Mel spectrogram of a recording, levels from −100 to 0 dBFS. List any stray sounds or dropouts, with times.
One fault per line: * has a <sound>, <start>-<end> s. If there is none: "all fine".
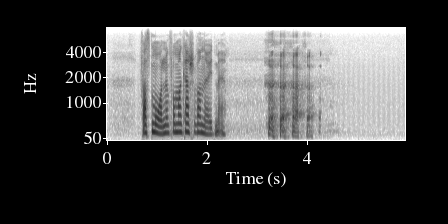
* has a laugh, 3.1-4.3 s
